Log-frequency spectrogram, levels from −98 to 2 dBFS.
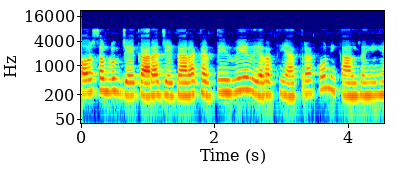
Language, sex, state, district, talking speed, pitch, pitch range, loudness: Hindi, female, Haryana, Rohtak, 170 wpm, 210 Hz, 195-230 Hz, -19 LUFS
